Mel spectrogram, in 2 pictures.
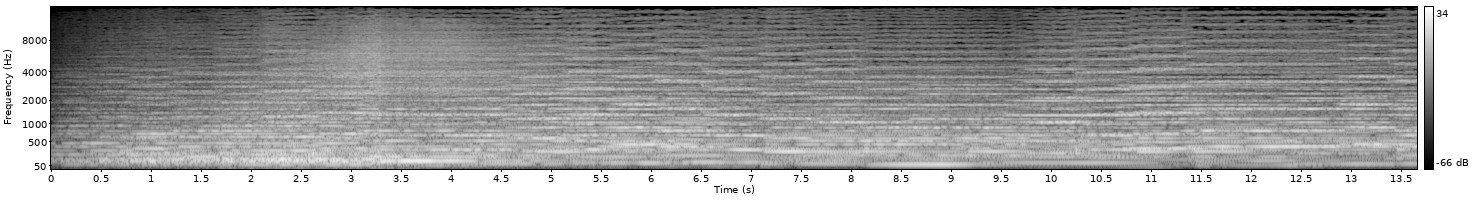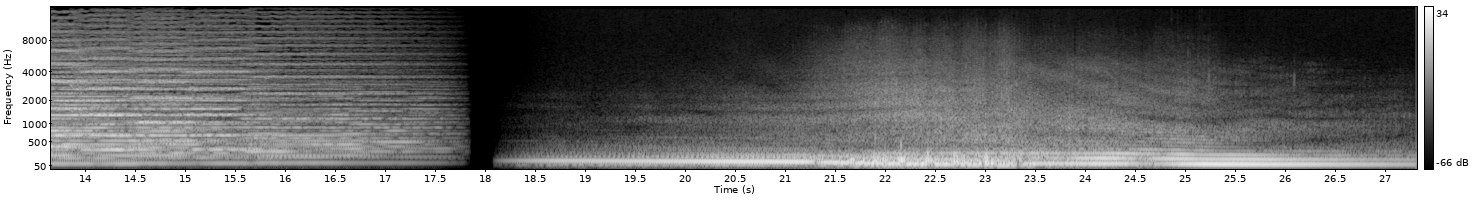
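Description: Loud, full film soundtrack music with sustained, layered instrumental tones, briefly dropping to near silence partway through before swelling back in; no voices are heard.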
